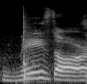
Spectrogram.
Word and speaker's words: Mazar: It is pronounced Mazar. It is Mazar.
